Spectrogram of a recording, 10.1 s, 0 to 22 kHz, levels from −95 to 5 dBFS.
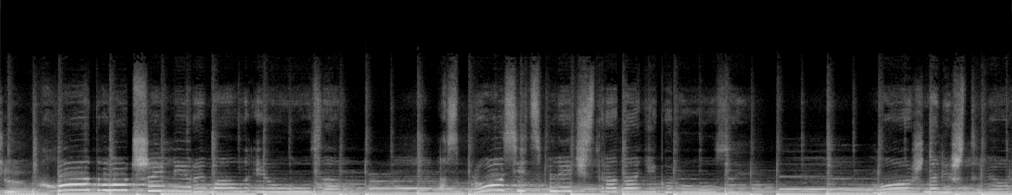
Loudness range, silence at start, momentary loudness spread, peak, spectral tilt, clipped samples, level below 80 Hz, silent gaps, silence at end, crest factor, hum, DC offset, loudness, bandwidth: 3 LU; 0 s; 6 LU; -4 dBFS; -7.5 dB/octave; under 0.1%; -24 dBFS; none; 0 s; 12 dB; none; under 0.1%; -17 LUFS; 13 kHz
